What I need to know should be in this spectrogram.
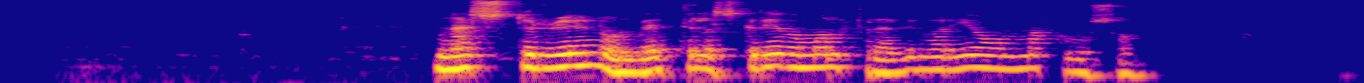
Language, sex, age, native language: Icelandic, female, 50-59, Icelandic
